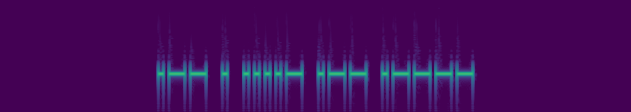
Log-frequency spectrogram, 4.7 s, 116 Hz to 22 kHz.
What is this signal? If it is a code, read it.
Morse code, heard as a keyed tone, about 30 wpm, 700 Hz. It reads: WE4W1
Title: Five Challenging Letter-Number Combinations 30wpm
